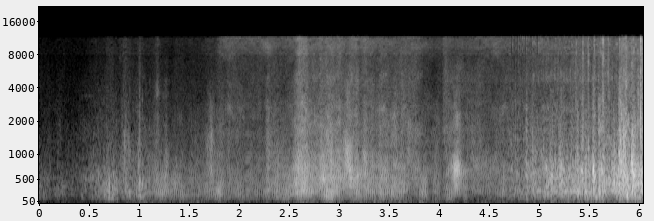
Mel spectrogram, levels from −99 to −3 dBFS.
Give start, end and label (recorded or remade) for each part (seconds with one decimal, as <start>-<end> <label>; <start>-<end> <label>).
0.0-1.1 recorded; 1.1-4.7 remade; 4.7-6.0 recorded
